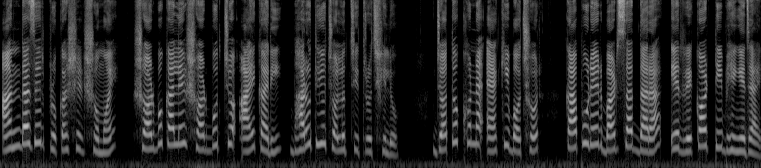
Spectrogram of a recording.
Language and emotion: Bengali, neutral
